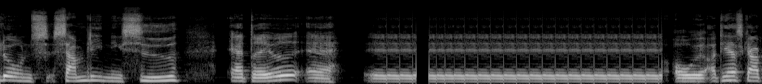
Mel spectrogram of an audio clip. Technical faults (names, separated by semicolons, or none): broken-record loop; playback stall; time-compressed catch-up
